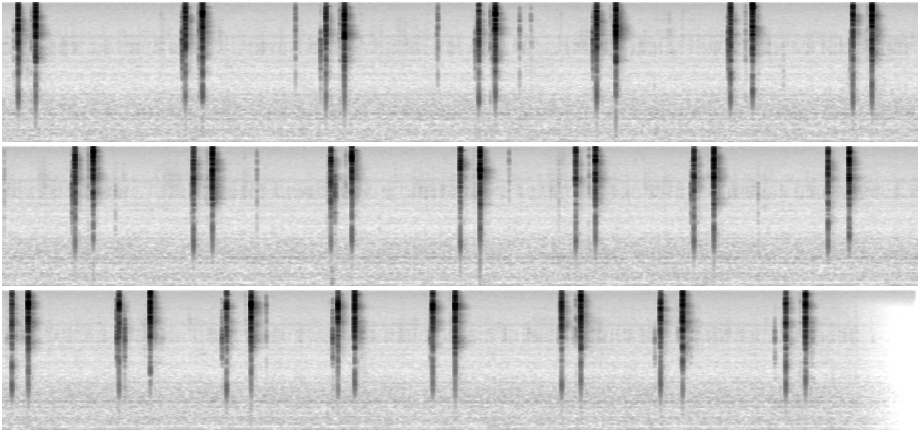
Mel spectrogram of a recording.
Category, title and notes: Sound effects > Objects / House appliances
MECHClik-Blue Snowball Microphone, CU Light Switch, Button Nicholas Judy TDC
A light switch button click.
